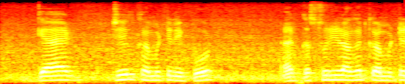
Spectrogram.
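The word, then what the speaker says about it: Gadgil: तो ये मैं आपको बता दूं कि गैडजिल जो है इसका प्रोनाउंसिएशन थोड़ा सा ट्रिकी है। अगर आप में जब भी प्रोनाउंस करें आप उसको ध्यान से देख रहे होंगे तो आपको पता चलेगा कि यहाँ पे डी थोड़ा सा साइलेंट है। ये गैडजिल नहीं होगा, ये गैडजिल होगा।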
